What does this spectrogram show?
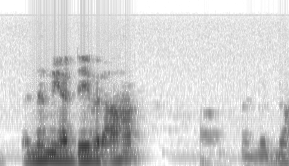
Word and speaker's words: Aja: And then we had David Aja. Now, how he likes that pronounced, it's AJA, so Aja, whatever, fantastic artist.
